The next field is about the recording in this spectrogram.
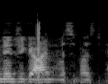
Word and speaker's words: Ninja Gaiden: It's pronounced Ninja Gaiden.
